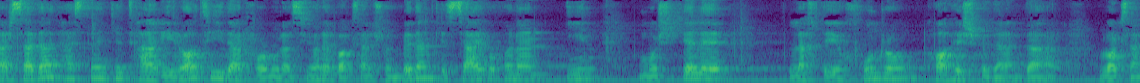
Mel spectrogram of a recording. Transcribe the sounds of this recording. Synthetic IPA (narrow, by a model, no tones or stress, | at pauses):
dæɾsæd̪æd̪ɦæst̪ænd̪̥̚cʲʰe̞t̪ʰæɣiːɾɒːt̪ʰiːd̪æɾfoɾmulɒːsijone̞vɒːksæneʃunbe̞d̪ænd̪̚cʲʰe̞sæːjbo̞kʰonænd̪ | iːn | moʃcʰe̞le | læxt̪e̞jexunrokʰɒːɦe̞ʃb̥e̞d̪ænd̪æ̰ɾ | vɒːksæn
